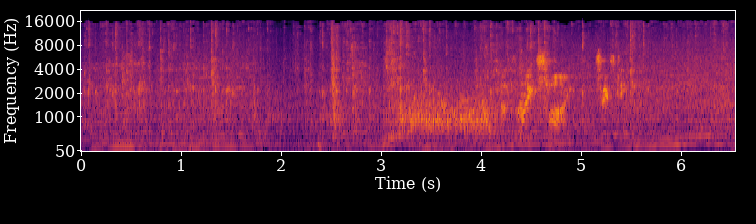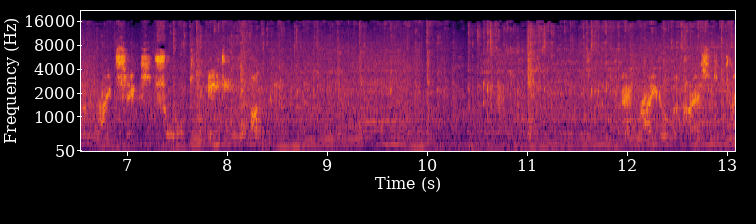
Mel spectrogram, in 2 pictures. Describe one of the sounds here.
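Tyres crunch and skid over gravel.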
